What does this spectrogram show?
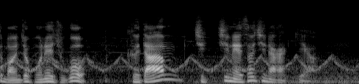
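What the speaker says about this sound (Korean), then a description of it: "앰뷸런스 소리 들리죠?" An ambulance siren wailing on a road at night, its rising and falling tone loud and close while a driver talks over it.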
